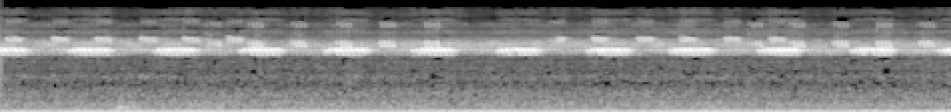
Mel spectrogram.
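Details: Crickets and other insects in an autumn chorus near a streetlight, Korea; rhythmic high-pitched chirps pulsing about twice per second in a steady, overlapping night orchestra.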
